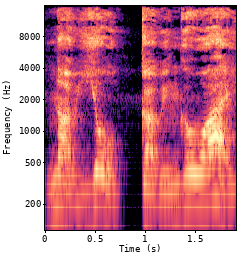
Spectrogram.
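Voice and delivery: very loud, very slow, sassy, dismissive tone. Retelling a scene from the show where Five sends someone away: imitating sassy Five. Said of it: "so Five is really sassy".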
